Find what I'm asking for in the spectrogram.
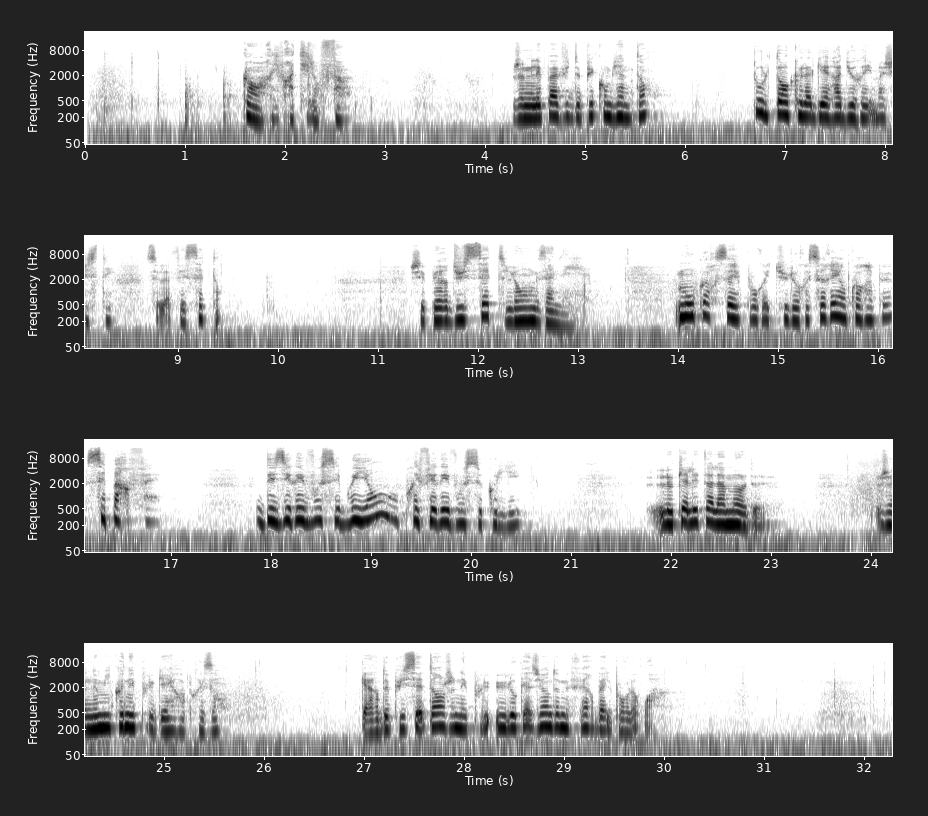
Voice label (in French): DOUBLAGE; Friedrich II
